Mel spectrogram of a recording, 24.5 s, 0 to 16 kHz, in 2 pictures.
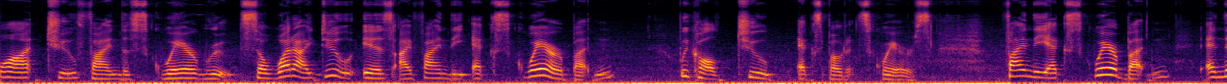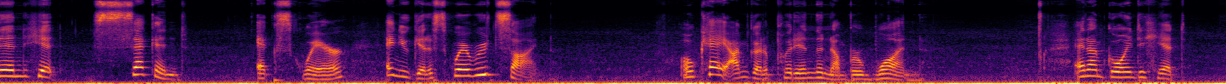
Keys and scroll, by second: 21.0 1.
